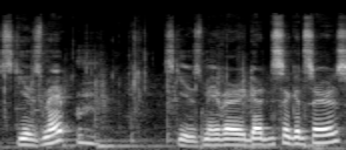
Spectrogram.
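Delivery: low, sly, overly polite, feigned courteous sweet-talking. A self-described sneaky boy taking his leave of the good sirs, overly polite sly bluff.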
